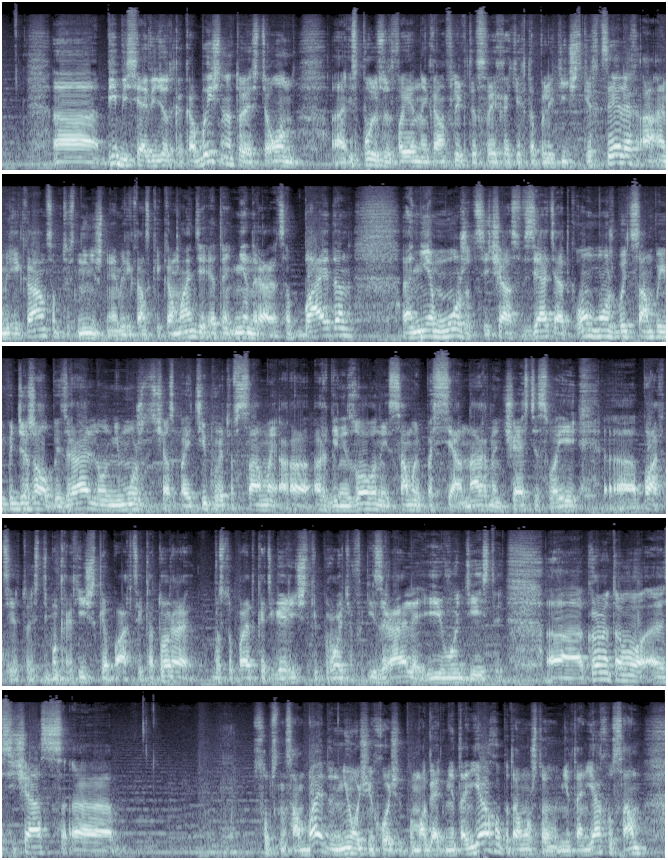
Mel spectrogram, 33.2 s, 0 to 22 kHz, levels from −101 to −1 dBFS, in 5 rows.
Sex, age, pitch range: male, 30-49, 100-140 Hz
